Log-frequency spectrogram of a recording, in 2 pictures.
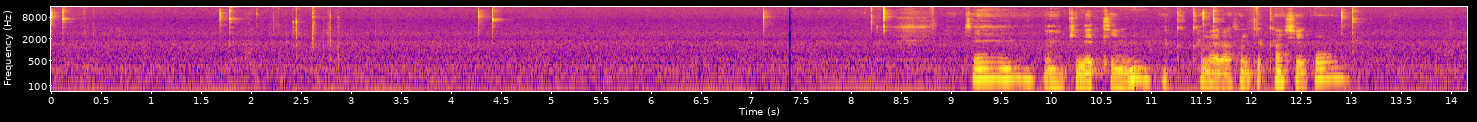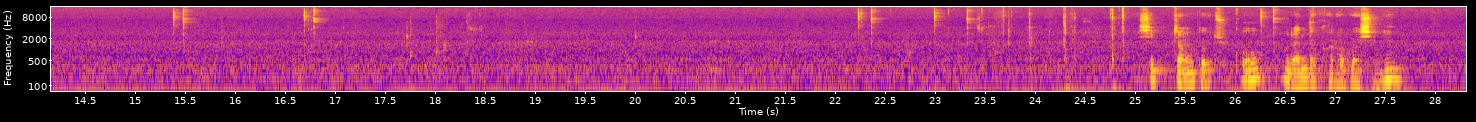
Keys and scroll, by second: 2.6 Delete, 2.7 Delete, 23.9-24.2 typing, 24.7 Return.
